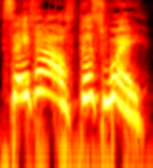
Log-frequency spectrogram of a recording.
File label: safe spot ahead, survivor voice; Left 4 Dead 2; producer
